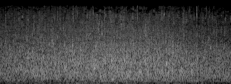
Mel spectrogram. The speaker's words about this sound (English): The water gets louder, flowing through one ear and out the other.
